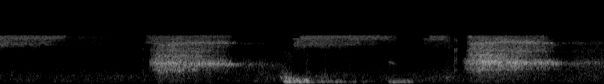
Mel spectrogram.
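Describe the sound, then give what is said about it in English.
Deep, slow breathing during a spoken prayer for calm and healing: a few soft, breathy swells that rise and fall in loudness, with quiet gaps between them and no talk. “breathe, deep breathing, breathe, just breathe.”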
